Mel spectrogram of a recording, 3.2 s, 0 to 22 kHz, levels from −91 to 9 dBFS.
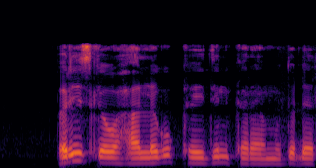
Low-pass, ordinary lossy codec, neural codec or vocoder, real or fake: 7.2 kHz; none; none; real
